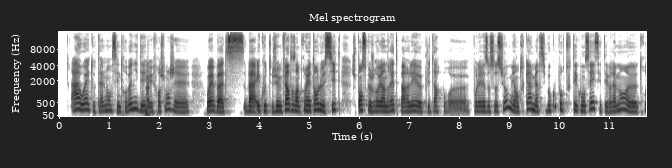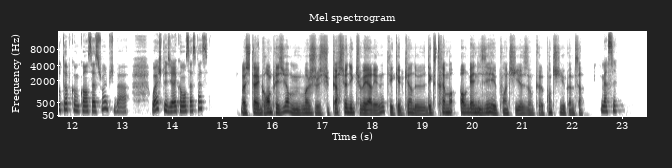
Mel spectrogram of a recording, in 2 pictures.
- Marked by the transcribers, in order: tapping; stressed: "organisée"
- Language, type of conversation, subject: French, advice, Comment puis-je me faire remarquer au travail sans paraître vantard ?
